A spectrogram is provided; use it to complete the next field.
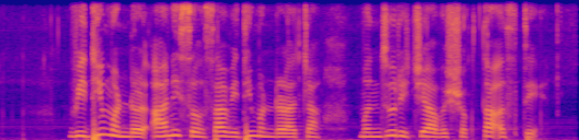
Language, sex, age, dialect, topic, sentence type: Marathi, female, 31-35, Northern Konkan, banking, statement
